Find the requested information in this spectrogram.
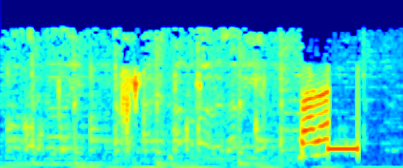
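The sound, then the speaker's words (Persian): Telephone line tones as a call-in caller is connected on air, following speech. A short burst of buzzing tones is followed by a steady, loud beep lasting a fraction of a second. “تماس بعدی را باید بگیریم.”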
